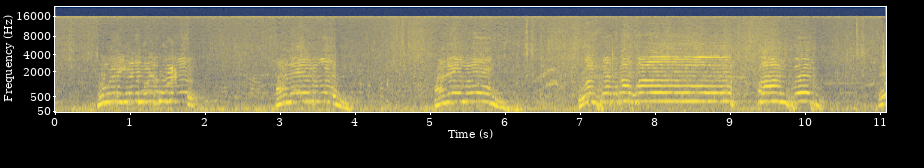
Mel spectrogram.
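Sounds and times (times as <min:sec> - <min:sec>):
paddlers chanting call: 0:00.0 - 0:11.0
water rushing: 0:00.0 - 0:11.0
wind: 0:00.0 - 0:11.0.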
